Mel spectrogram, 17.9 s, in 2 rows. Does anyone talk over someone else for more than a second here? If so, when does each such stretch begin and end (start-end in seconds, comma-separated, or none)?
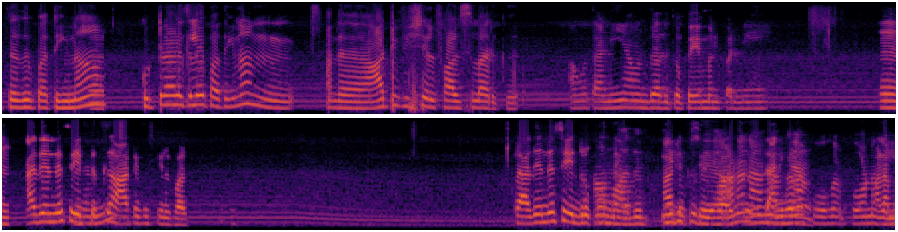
15.6-16.9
